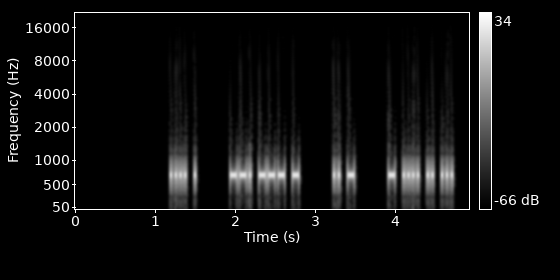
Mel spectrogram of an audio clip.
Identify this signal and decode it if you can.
Morse code, heard as a keyed tone, about 40 wpm, 700 Hz. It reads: HE GOT IT THIS
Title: 2x Word-Spacing - Sentences from Top 400 Words - 40wpm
